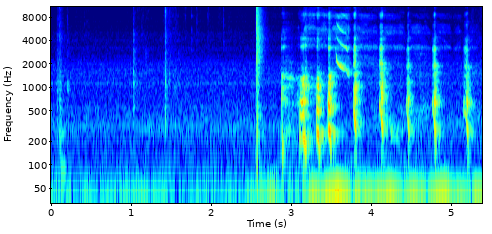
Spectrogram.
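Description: Chrome trading cards being handled and shuffled in the hands. A single sharp click comes about halfway through, then a quick run of light clicks and taps.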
